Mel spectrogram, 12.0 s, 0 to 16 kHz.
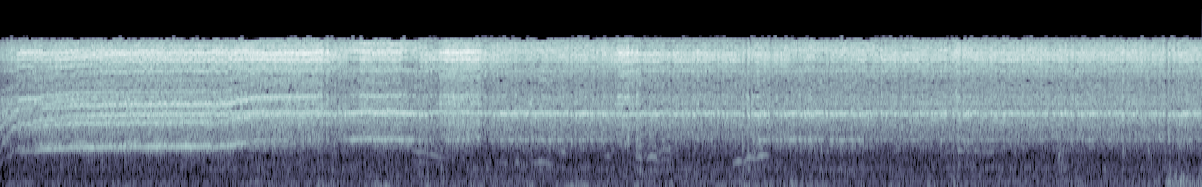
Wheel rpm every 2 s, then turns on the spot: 150, 220, 230, 230, 230, 230.
none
